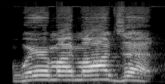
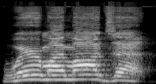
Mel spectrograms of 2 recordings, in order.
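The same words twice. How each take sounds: The two takes are said the same way.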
